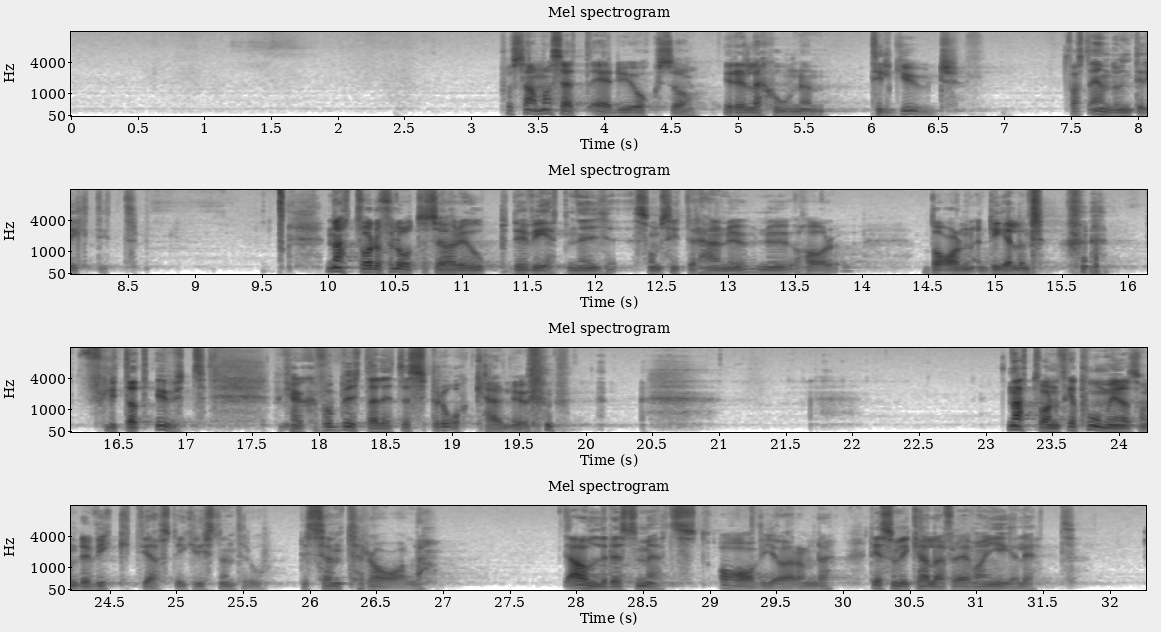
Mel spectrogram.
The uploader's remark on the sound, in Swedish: Inspelning från Immanuelskyrkan Skövde.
